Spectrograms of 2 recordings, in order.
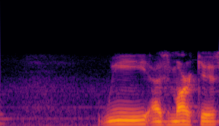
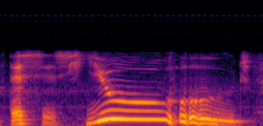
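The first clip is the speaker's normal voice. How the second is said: loud, high, hugely stretched HUGE; drawn-out cry of astonishment; real amazement; 8 semitones higher, 9 dB louder, much slower than usual. Real, not acted. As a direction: stretch it out in a big awed whoop. Amazed at the size of the path.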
